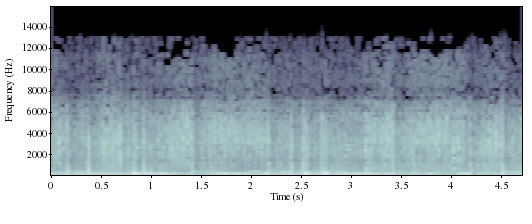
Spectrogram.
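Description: Fireworks going off in rapid succession: a dense, continuous crackle of many small bursts with low thumps underneath.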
